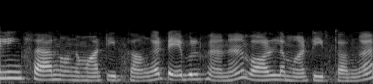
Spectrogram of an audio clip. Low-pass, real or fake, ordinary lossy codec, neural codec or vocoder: 5.4 kHz; fake; Opus, 64 kbps; codec, 16 kHz, 4 kbps, X-Codec, WavLM features, trained on Multilingual LibriSpeech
